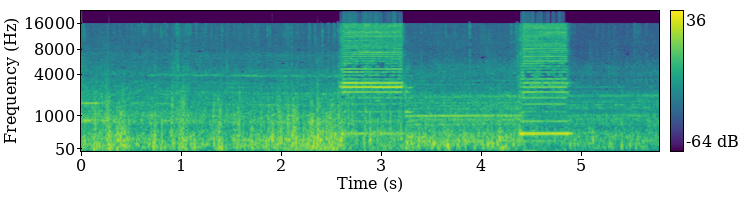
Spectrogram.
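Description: A vehicle horn beeps twice, two short blasts a little under two seconds apart, over the steady rumble of a moving vehicle on a paved road.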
